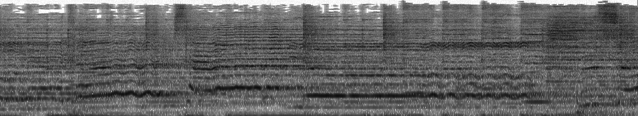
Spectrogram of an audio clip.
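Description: A woman singing live into a handheld microphone over instrumental accompaniment, holding long notes with vibrato, the longest about halfway through.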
